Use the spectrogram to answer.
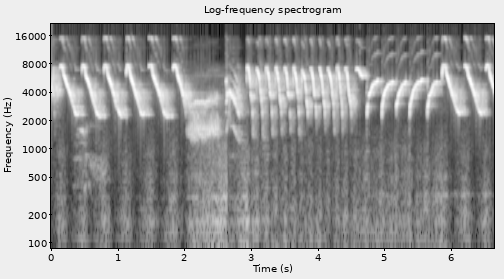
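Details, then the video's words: Canary giving a 'gacor isian' full song for tutoring young birds: looping downslurred whistles, a brief harsh buzzy note, then a fast clipped trill and more arched whistles. "Masteran Kenari Gacor Isian Cocok Buat Paud Belajar Bunyi"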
